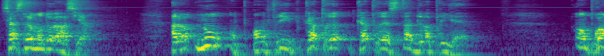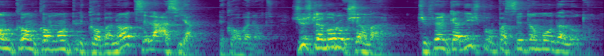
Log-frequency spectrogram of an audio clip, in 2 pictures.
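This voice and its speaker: A man teaching a Torah lesson in an echoey room, his voice high and bright with a gravelly edge. He talks in an emphatic rush, stumbling over restarts and stopping to ask whether the class is following. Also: moderate pace. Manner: lively and emphatic, full of restarts, asks "C'est clair?" often.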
